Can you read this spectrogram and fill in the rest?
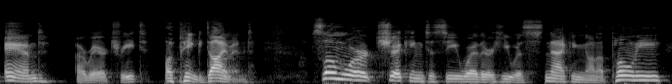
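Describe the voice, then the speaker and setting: A man reading a story aloud as narrator, expressive, with dramatic, deliberate emphasis. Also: fairly high pitch. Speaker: fan fiction narrator.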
